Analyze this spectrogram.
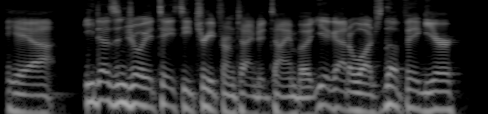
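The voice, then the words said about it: Character voice for Chip Haney. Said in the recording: “doing the voice of Chip Haney... He was too much into character already”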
